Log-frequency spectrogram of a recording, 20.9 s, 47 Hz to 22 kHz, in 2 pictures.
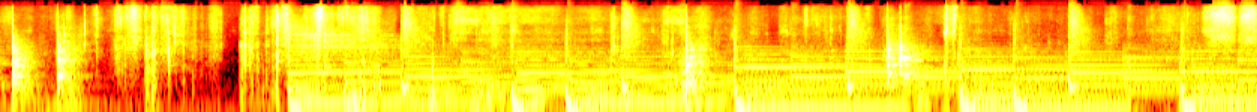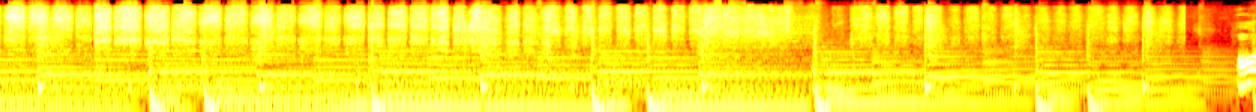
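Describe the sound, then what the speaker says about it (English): Continuous rhythmic rubbing of 800-grit sandpaper over a painted bike frame, steady strokes repeating close by for the whole stretch, with no talking. "you have to sand it down. This time with 800 grit"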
